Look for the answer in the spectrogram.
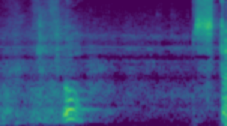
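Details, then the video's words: Bonnie, the littlest Cairn Terrier, play-fighting indoors with her big sister Sammi: two short, sharp yelps about a second apart, separated by near-quiet, with a breathy burst between them in a small room. "Littlest Cairn in the fight."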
